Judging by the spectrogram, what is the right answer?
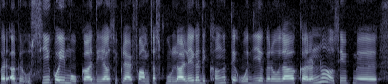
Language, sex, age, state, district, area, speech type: Dogri, female, 30-45, Jammu and Kashmir, Samba, rural, spontaneous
